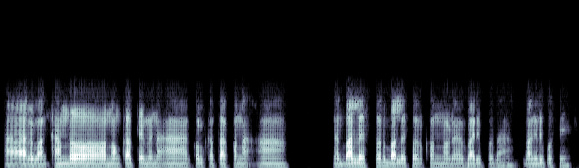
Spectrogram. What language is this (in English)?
Santali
